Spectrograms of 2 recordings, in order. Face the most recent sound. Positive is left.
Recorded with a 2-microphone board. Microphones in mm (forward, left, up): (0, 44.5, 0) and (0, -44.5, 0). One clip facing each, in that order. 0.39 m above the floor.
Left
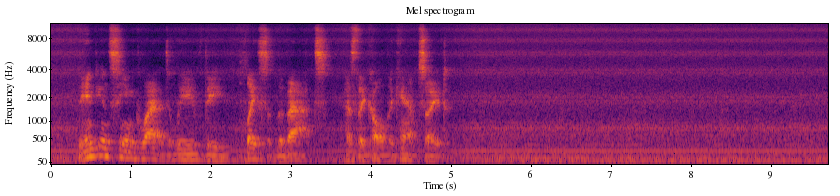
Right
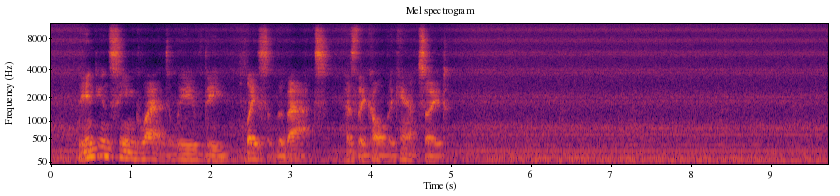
turn(degrees=0)  # may be behind; listen again after turning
